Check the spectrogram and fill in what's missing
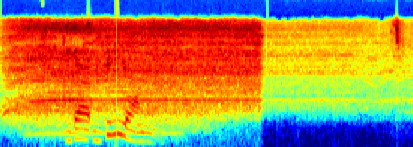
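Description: A hair dryer blows steadily and close by to dry a rustic Christmas craft project, then cuts off abruptly partway through, leaving quiet. A person speaks briefly over the airflow near the start.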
